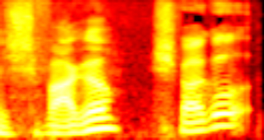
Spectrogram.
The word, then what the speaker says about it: Zhivago: But she's from Dr. Zhivago. Is that how you say it? – Zhivago.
